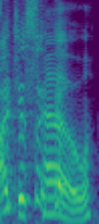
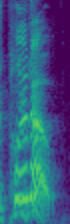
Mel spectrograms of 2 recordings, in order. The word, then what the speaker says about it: Pluto: You insist on calling it, the way that you pronounce it is Pluteau. As if it's like a French channel. Pluteau. – I don't say it like it's a French channel. I just say Pluto. I say Pluto. – It's Pluto. Pluto.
